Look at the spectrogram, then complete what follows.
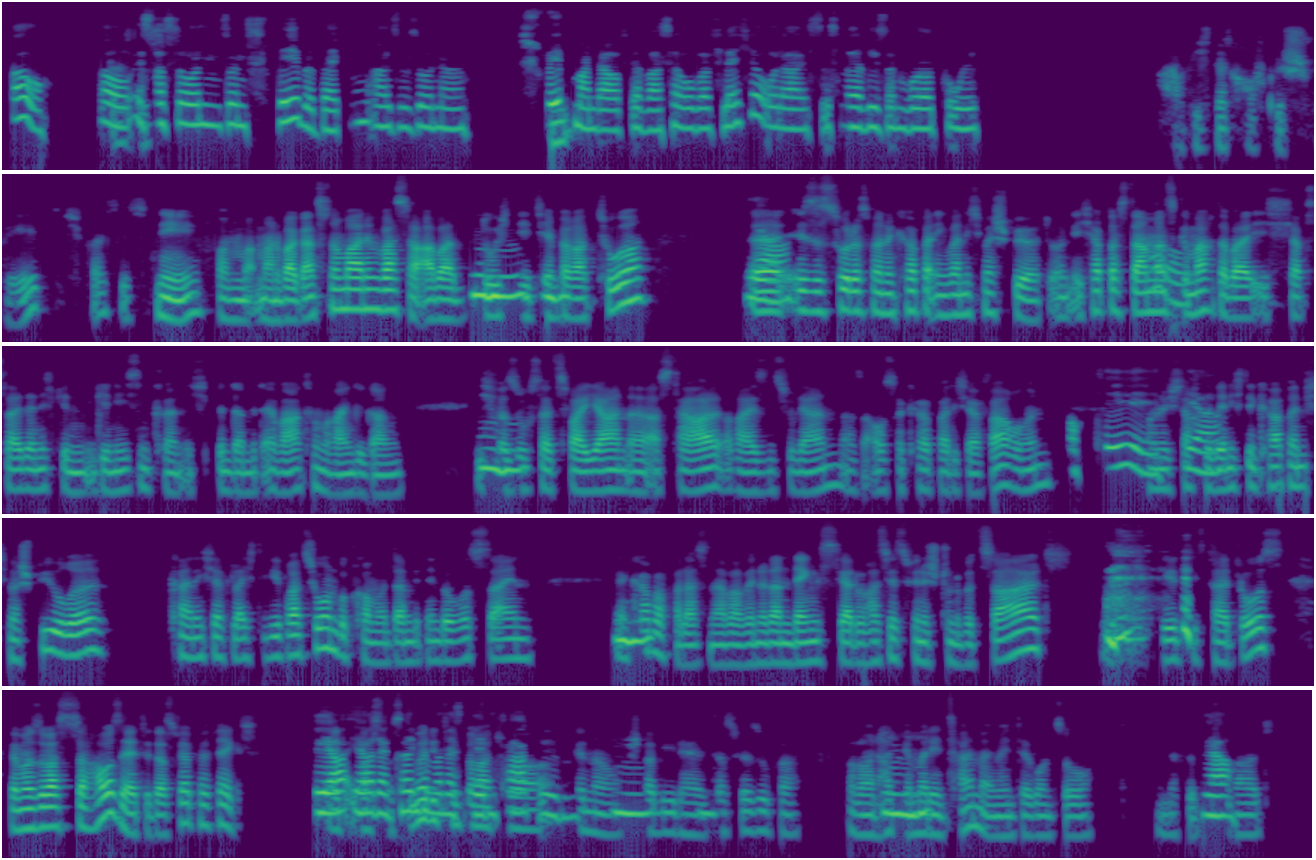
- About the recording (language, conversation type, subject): German, unstructured, Was machst du, wenn du dich gestresst fühlst?
- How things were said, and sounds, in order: snort; chuckle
